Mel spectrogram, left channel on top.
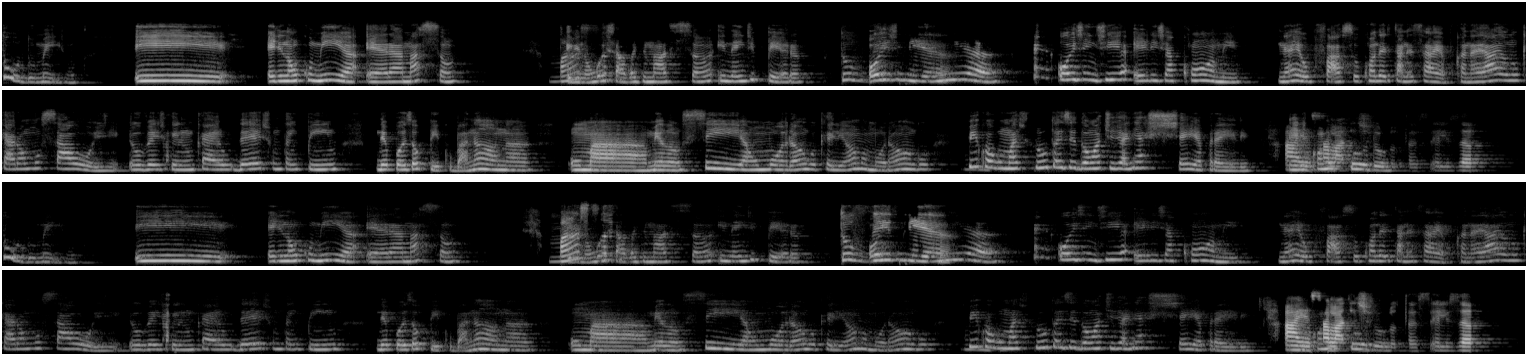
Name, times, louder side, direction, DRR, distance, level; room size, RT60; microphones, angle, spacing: voice 1, 0.0-0.7 1.3-2.3 2.7-4.5 5.6-8.0 8.7-10.0 10.3-12.4 12.8-18.6 19.0-20.5 20.9-24.5 24.9-27.7 28.1-29.1, left 5 dB, 60° left, 0.4 m, -28 dB
voice 2, 5.3-6.1 8.4-9.5 24.9-25.1 27.9-28.9 29.3-29.9, right 7 dB, 80° right, 0.5 m, -27 dB
9.5 x 5.0 x 4.3 m
head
